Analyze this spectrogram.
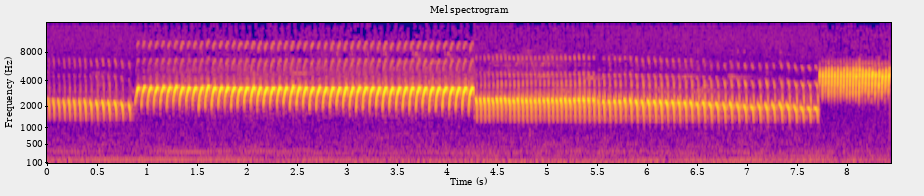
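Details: Belgian canary singing a training song for young canaries: long, rapid rolling trills held on one pitch, then shifting abruptly to a lower roll and finally a higher, buzzier trill, over a faint low hum.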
